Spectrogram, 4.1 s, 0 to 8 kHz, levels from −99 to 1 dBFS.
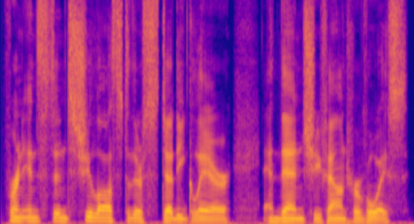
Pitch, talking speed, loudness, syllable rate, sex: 115 Hz, 205 wpm, -19 LUFS, 4.8 syllables/s, male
